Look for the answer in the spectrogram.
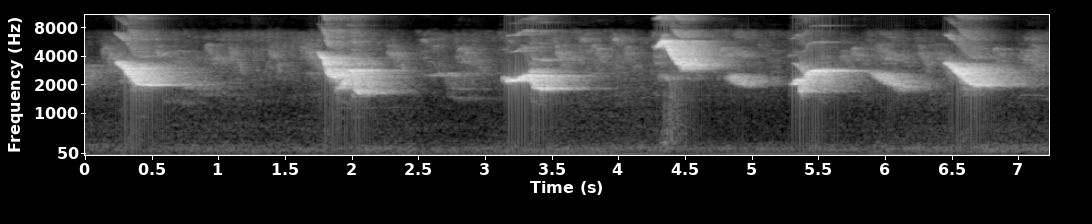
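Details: Red-cowled cardinal, recorded 18 June 2021, giving six loud downslurred whistles at roughly one-second spacing, some phrases ending in a short lower tail note.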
